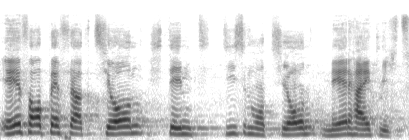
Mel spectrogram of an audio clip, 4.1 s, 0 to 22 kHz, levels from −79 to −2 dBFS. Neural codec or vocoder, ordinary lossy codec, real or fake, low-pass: codec, 32 kHz, 1.9 kbps, SNAC; none; fake; 14.4 kHz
